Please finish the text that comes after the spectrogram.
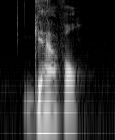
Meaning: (noun) 1. Rent 2. Usury; interest on money 3. An old Saxon and Welsh form of tenure by which an estate passed, on the holder's death, to all the sons equally; also called gavelkind
- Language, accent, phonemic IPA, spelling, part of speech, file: English, US, /ˈɡæ.vəl/, gavel, noun / verb, En-us-gavel.ogg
